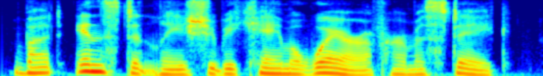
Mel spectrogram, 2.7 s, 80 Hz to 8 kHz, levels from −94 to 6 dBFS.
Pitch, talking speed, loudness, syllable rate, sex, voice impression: 150 Hz, 175 wpm, -19 LUFS, 6.5 syllables/s, female, very feminine, very adult-like, intellectual, slightly sweet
